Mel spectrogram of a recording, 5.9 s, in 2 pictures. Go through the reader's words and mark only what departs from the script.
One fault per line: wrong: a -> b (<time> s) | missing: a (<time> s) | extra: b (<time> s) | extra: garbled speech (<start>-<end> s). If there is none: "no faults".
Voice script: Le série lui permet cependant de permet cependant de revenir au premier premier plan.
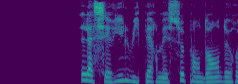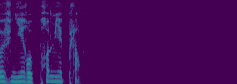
wrong: Le -> La (1.0 s)
missing: permet cependant de (2.9 s)
missing: premier (3.8 s)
